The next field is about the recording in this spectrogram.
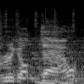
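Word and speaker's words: Rigondeaux: T's talked about fighting riondo or as he's correctly pronounced with the uh Spanish accent rig On Da and two absent Geniuses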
